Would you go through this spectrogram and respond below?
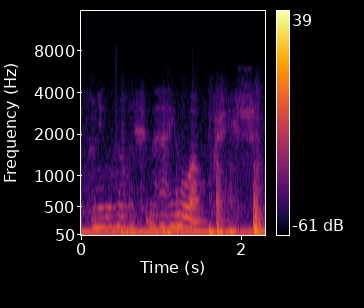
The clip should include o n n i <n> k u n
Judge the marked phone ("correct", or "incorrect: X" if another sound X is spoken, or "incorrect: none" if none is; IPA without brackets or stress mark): incorrect: ŋ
